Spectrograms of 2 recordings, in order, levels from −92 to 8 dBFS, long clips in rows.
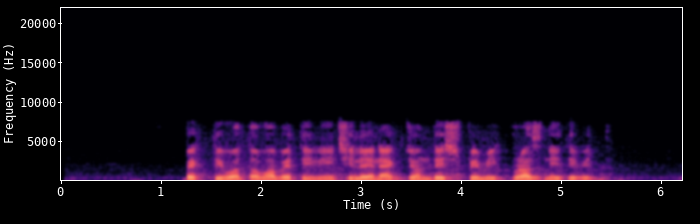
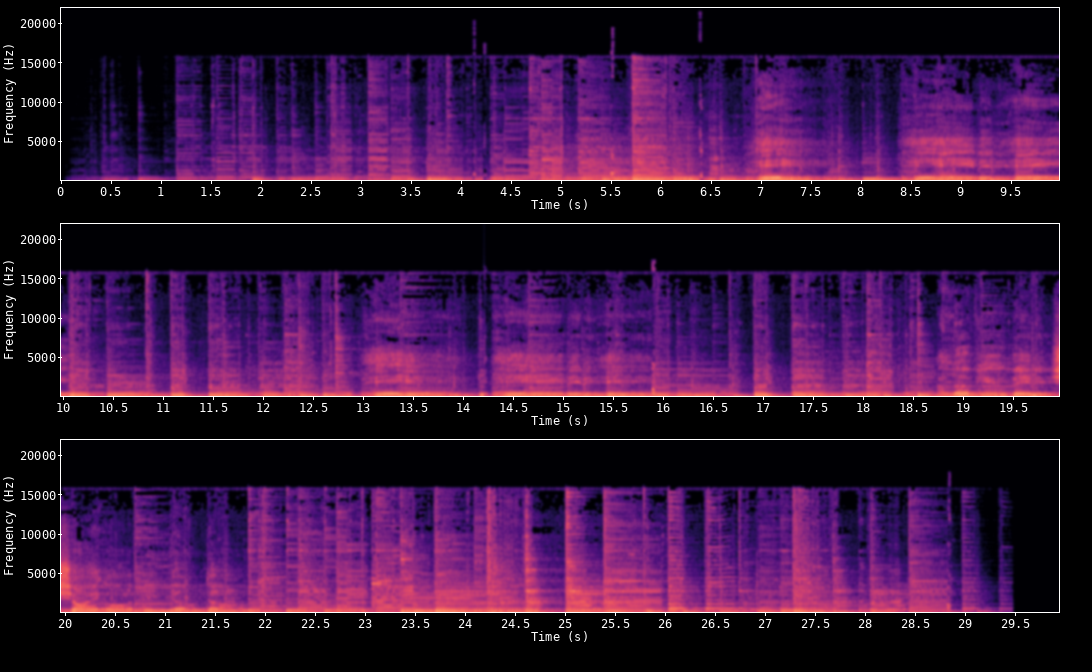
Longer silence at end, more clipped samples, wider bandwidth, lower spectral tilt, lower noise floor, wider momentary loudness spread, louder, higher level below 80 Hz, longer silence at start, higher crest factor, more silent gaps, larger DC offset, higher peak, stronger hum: first, 0.8 s vs 0.5 s; neither; second, 7.8 kHz vs 16.5 kHz; about the same, -6 dB/octave vs -5.5 dB/octave; first, -67 dBFS vs -45 dBFS; second, 9 LU vs 13 LU; about the same, -20 LUFS vs -22 LUFS; second, -56 dBFS vs -30 dBFS; first, 1.25 s vs 0.4 s; about the same, 18 dB vs 18 dB; neither; neither; about the same, -2 dBFS vs -4 dBFS; neither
